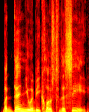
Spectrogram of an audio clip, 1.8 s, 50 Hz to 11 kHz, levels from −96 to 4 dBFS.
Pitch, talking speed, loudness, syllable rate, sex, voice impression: 150 Hz, 300 wpm, -17 LUFS, 6.0 syllables/s, male, masculine, adult-like, thick, tensed, powerful, slightly hard, clear, cool, intellectual, slightly mature, friendly, slightly reassuring, wild, lively, slightly intense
